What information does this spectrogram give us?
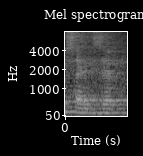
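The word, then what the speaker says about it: Zaitsev: तो उसके लिए अलेक्जेंडर ज़ेटसेफ या तो फिर सेटजेप, उसका प्रोनाउंसिएशन सेटजेप की किया जाता है, उसने रूल दिया, उसने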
